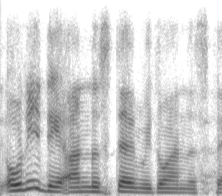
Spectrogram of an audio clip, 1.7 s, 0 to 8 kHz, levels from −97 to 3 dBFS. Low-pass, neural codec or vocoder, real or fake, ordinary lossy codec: 7.2 kHz; codec, 16 kHz, 2 kbps, FreqCodec, larger model; fake; Opus, 16 kbps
